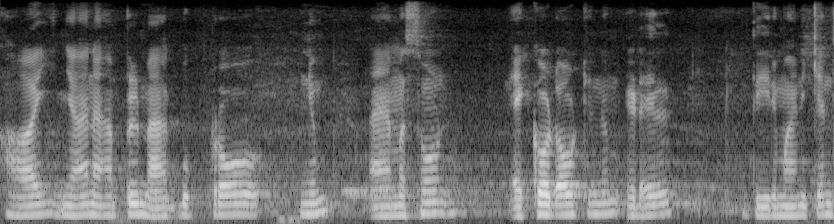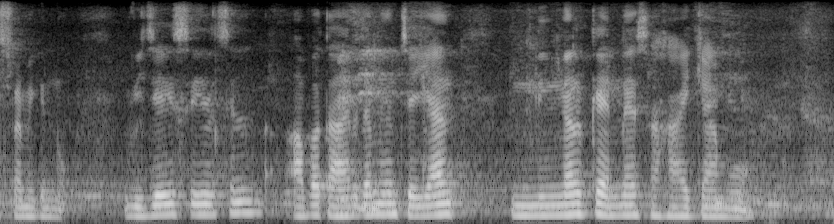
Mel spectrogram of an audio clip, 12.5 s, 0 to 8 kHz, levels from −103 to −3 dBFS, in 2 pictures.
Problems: background conversations at intervals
